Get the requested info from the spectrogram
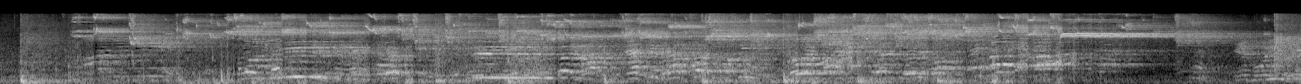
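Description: Basketball game in a large echoing hall: sneakers squeaking on the wooden court and the ball bouncing, under players' and spectators' shouts. A referee's whistle sounds once, held for about a second, near the end.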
